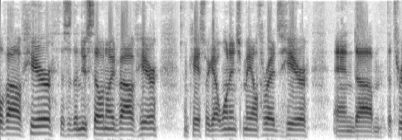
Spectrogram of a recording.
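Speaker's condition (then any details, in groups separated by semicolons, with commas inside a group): No condition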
